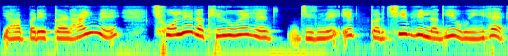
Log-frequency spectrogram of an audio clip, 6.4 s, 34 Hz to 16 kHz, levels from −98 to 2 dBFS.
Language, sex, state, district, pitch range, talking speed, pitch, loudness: Hindi, female, Jharkhand, Ranchi, 245-345 Hz, 150 wpm, 290 Hz, -14 LUFS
